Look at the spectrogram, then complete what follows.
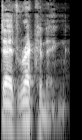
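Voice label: "dead reckoning", en, British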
